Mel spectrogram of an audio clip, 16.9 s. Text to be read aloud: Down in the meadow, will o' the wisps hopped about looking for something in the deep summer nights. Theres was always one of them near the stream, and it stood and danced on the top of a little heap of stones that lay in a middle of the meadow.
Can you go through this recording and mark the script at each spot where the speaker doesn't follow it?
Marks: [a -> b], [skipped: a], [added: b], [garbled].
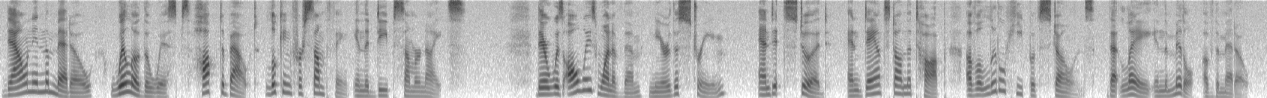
Down in the meadow, will o' the wisps hopped about looking for something in the deep summer nights. [Theres -> There] was always one of them near the stream, and it stood and danced on the top of a little heap of stones that lay in [a -> the] middle of the meadow.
